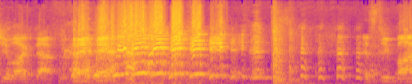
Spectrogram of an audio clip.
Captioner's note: audience laughs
